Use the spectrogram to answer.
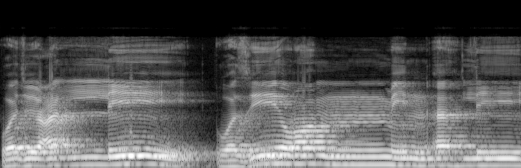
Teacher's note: സാക്കിനത്തായ ലാമും ശേഷം ഉള്ള ലാമും രണ്ടും ഇദ്ഗാം ചെയ്തുകൊണ്ട് വജ്അൽ ലി ഒറ്റ ലാമാക്കി ഉച്ചരിക്കുന്നു. വസീറൻ റായിന് തഫ്ഖീം കൊടുക്കണം.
